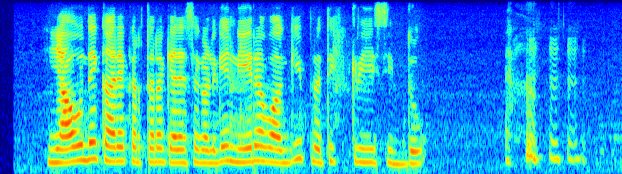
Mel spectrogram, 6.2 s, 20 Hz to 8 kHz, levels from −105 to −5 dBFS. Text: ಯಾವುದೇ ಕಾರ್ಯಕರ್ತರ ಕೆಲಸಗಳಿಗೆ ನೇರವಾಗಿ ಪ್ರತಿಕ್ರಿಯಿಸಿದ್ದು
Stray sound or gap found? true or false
true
